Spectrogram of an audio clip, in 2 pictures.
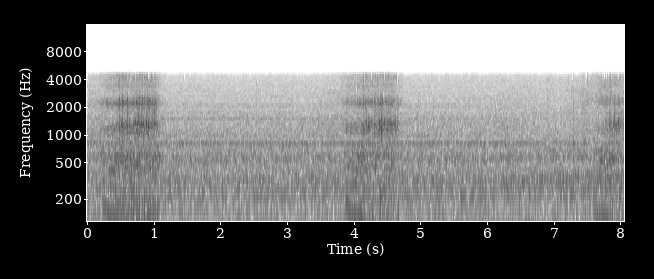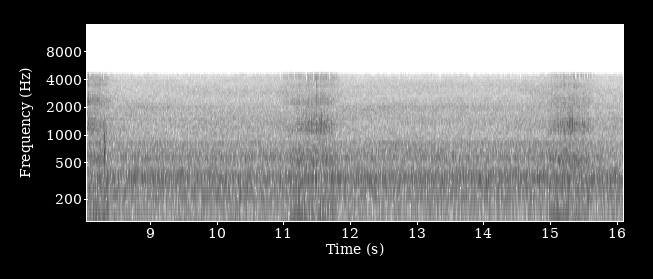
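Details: Regular snoring during sleep: rattling snores about every 3.5 seconds, roughly 16 a minute, over a steady room hum.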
